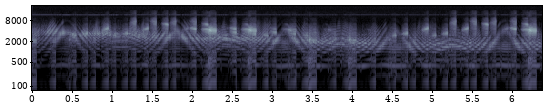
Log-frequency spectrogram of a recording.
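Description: Acid-like electronic techno from a Korg Electribe 2 Sampler and a Novation Bass Station II synthesizer: a repeating sequence of short, swept synth notes over a steady held tone.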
